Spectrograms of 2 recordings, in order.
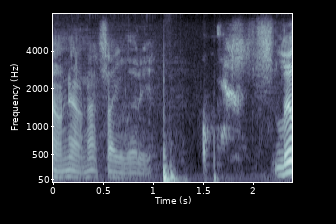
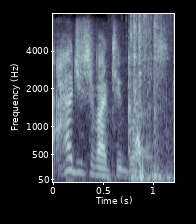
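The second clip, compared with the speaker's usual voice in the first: ordinary talk, nothing marked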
